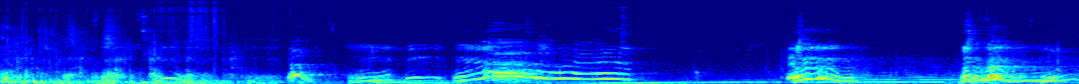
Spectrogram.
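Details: Two Central Asian Shepherd guardian dogs (Alabai) give drawn-out tonal whines that bend up and down, in bursts separated by short pauses, with rougher low grumbling at the start.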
